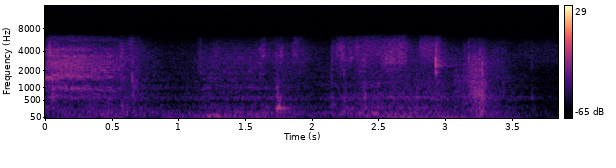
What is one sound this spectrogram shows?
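An armchair creaks as a woman sits down.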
